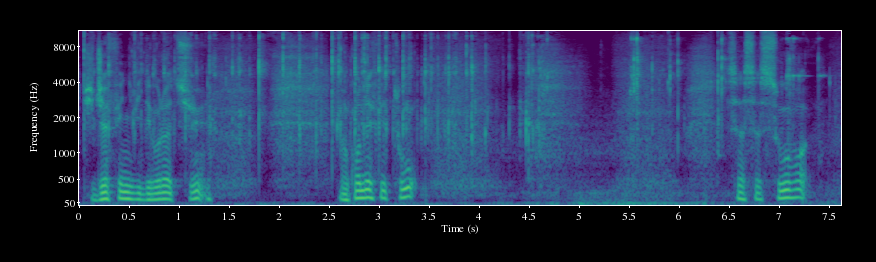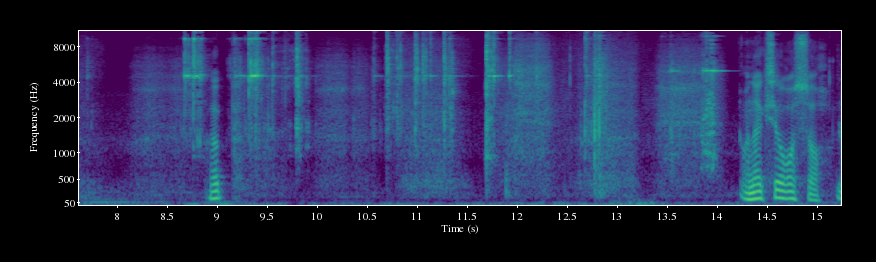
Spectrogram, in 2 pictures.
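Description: Metal parts click and clatter as they are fitted together by hand.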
